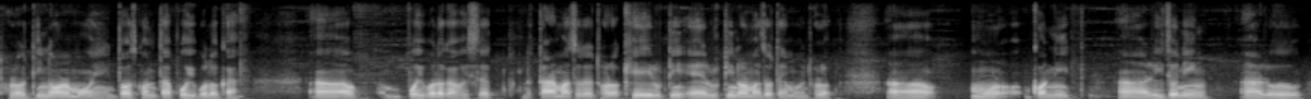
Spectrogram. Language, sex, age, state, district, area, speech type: Assamese, male, 30-45, Assam, Sonitpur, urban, spontaneous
